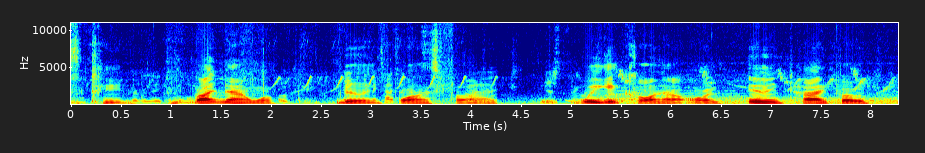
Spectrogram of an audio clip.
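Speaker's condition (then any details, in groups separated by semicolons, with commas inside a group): Cerebral palsy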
